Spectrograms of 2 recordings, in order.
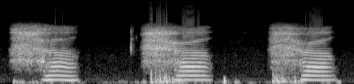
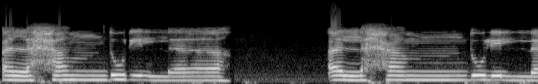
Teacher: ہا حلق کے درمیانی حصے سے ادا ہوتا ہے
